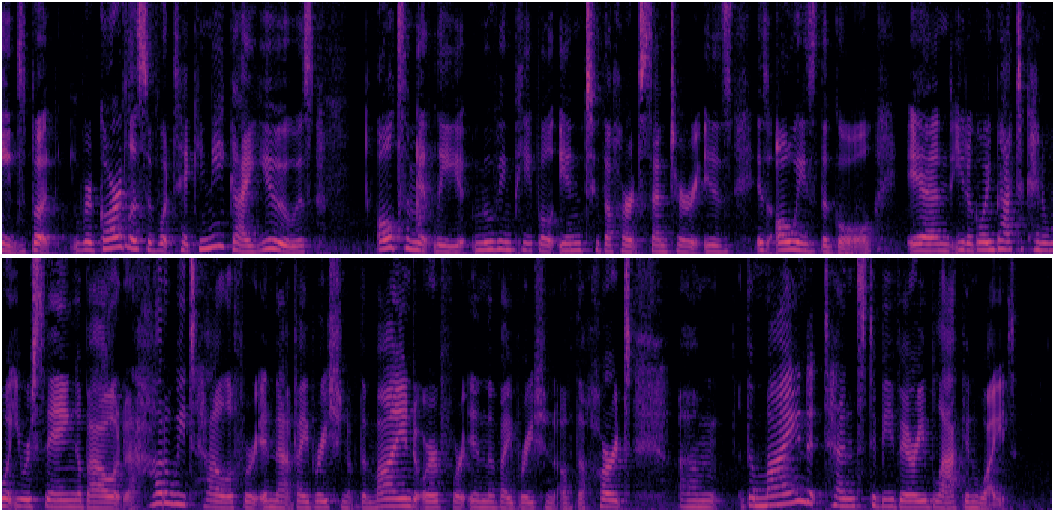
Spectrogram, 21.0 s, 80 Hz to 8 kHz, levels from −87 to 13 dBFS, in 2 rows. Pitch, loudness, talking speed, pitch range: 210 Hz, -37 LUFS, 185 wpm, 185-235 Hz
